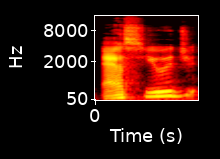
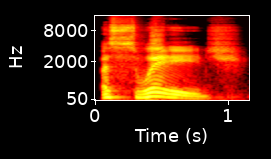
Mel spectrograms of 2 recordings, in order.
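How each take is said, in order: First: Assuage said as a-SYOO-idge, a guess; unsure pronunciation. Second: Assuage said as uh-SWAYDGE, stress on the second syllable; corrected pronunciation. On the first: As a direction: sound out assuage as ass-you-idge. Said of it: "assuage, assuage, assuage". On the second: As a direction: repeat assuage the way Google said it. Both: Shown as a demonstration.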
